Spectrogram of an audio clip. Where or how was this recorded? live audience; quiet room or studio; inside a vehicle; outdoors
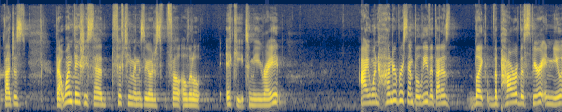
live audience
